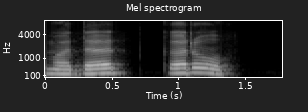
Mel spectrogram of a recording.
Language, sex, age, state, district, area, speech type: Punjabi, female, 60+, Punjab, Shaheed Bhagat Singh Nagar, rural, read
